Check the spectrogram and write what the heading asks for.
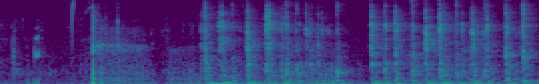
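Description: Faint typing on a computer keyboard: a quick, irregular run of keystrokes as a word is typed in.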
